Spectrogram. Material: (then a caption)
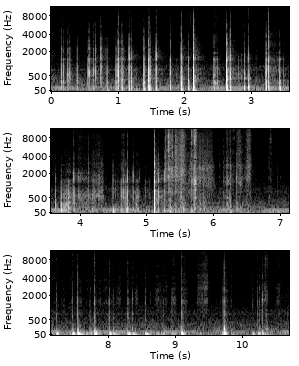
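Cardboard. Long nails scratch a flat brown kraft cardboard cutout (possibly thin fibreboard) shaped like a cat's head, held near the microphone, in writing-like strokes. Dozens of short, dry scratches and taps sound over a steady low hum, with a brighter, rasping stretch in the middle.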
